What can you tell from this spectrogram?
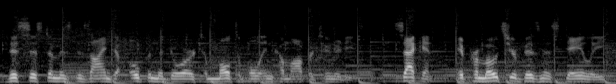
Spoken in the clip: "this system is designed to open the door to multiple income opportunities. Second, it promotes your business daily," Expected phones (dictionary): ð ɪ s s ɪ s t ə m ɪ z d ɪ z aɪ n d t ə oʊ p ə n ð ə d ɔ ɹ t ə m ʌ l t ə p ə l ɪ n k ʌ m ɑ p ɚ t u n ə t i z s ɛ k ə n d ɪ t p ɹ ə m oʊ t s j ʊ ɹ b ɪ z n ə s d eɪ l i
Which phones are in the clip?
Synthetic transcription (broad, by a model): ð ɪ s s ɪ s t ə m ɪ z d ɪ z aɪ n t ə oʊ p ə n ð ə d ɔ ɹ t ə m ʌ l t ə p l ɪ n k ʌ m ɑ p ɚ t u n ə t i z s ɛ k ə n d ɪ t p ɹ ə m oʊ t s j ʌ ɹ b ɪ z n ə s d eɪ l i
